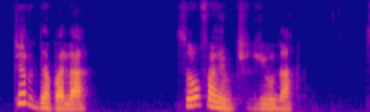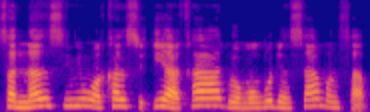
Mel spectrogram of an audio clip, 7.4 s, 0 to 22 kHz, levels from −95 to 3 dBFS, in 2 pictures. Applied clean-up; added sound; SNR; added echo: neural mask model DeepFilterNet 3.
